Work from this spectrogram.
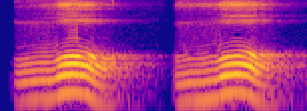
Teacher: ujung lidah ditempelkan kepada ujung gigi seri atas dan ujung gigi seri bawah seperti tergigit. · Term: huruf dho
